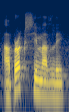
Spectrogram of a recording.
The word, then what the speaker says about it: approximately: English IM nice again approximately oh very good approximately now not approximately but approx we have that we have a different way of pronouncing the I in this case in English approximately one more time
